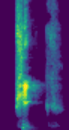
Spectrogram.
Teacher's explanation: uses a higher vowel, right? Her tongue is in a slightly higher position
